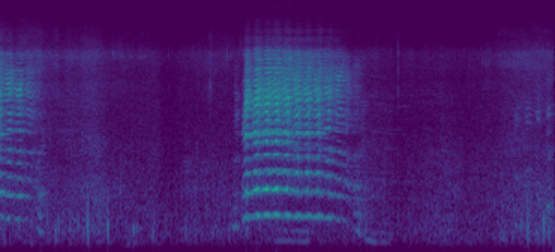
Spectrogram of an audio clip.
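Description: A goat in a barn gives a loud, drawn-out bleat in the middle, with fainter bleating and quiet shuffling before and after.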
